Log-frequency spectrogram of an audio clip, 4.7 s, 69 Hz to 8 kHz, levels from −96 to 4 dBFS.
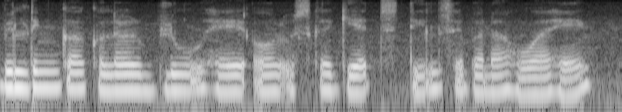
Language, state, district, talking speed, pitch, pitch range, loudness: Hindi, Arunachal Pradesh, Lower Dibang Valley, 165 wpm, 170 Hz, 165-185 Hz, -16 LUFS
